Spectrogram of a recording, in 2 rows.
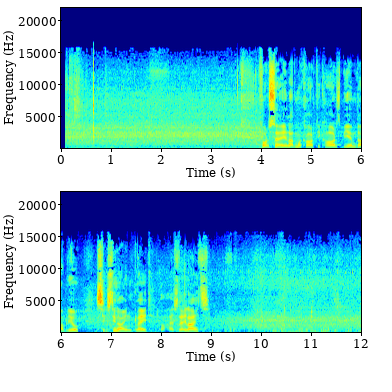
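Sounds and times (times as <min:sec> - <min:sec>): motor vehicle noise: 0:00.1 - 0:12.0.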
